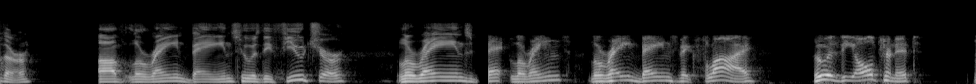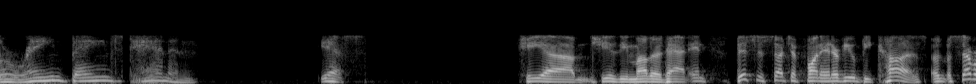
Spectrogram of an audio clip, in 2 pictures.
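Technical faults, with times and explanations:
4.77 to 4.89 s, handover gap: the call switched between networks and no speech frames arrived for about 120 ms, so the speech fades out within a few tens of milliseconds and stays silent until the new link starts carrying audio, losing whatever was said.
4.89 s to the end, fallback to narrowband: after the handover the call dropped from HD Voice, whose clean wideband sound before the gap fits AMR-WB near its top rate, to an older narrowband codec, consistent with GSM full rate. Nothing above 4 kHz remains, so the speech turns duller and rougher.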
